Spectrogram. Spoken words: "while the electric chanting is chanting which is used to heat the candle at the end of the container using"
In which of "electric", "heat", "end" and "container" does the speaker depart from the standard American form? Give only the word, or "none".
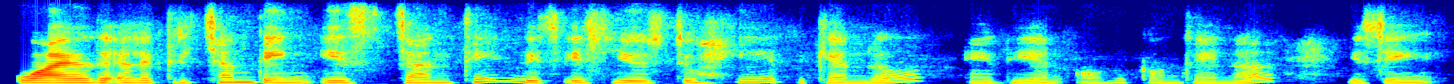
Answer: end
